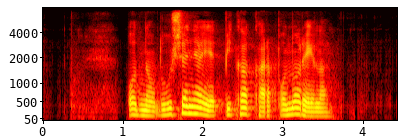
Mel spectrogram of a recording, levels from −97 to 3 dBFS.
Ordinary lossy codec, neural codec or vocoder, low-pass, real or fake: none; codec, 16 kHz, 4.8 kbps, FACodec; 7.2 kHz; fake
